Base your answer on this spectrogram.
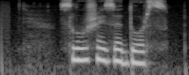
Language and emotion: Russian, neutral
